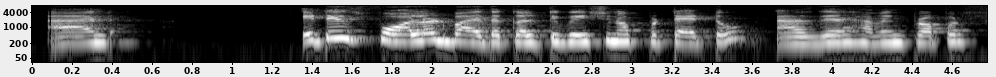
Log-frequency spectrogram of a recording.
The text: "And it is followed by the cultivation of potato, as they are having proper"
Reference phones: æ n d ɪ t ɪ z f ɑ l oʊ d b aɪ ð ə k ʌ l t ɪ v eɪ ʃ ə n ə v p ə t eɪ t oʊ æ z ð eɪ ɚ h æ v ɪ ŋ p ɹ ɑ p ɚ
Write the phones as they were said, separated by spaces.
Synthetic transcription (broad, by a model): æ n d ɪ t ɪ z f ɑ l oʊ d b aɪ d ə k ʌ l t ɪ v eɪ ʃ ə n ə v p ə t eɪ t oʊ æ z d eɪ ɚ h æ v ɪ ŋ p ɹ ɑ p ɚ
